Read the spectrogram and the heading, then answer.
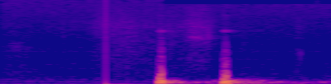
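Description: heartbeat sound effect

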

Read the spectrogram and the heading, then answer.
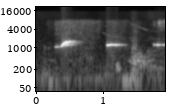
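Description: person whistling

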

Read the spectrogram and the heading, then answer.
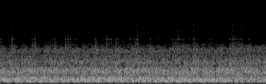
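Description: car engine running

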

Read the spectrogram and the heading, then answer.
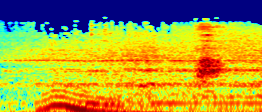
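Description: car engine revving

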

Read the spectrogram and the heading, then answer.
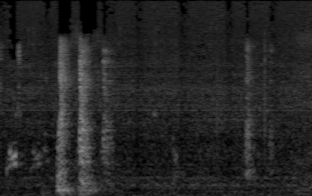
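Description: door being closed

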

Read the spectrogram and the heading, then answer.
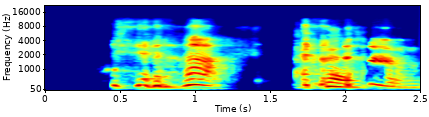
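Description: cough

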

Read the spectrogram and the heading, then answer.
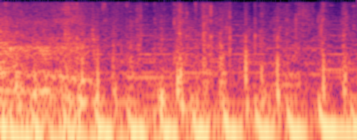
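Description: horse hooves clip-clopping

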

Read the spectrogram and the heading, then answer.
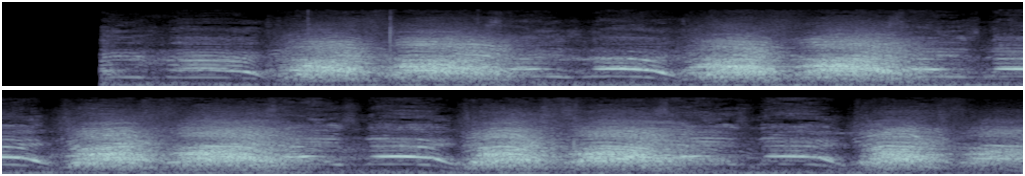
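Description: crowd chanting

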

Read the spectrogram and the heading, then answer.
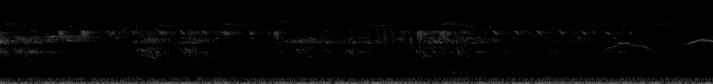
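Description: birds singing and chirping

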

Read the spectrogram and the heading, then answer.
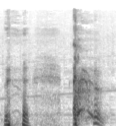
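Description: coughing

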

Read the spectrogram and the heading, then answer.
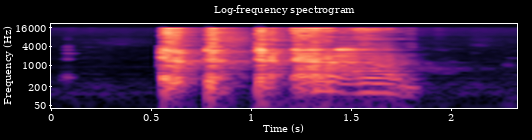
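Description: coughing and throat clearing

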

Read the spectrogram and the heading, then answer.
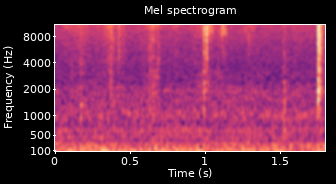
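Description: car interior

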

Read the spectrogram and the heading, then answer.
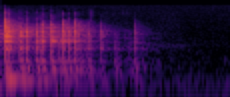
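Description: dice rolling

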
